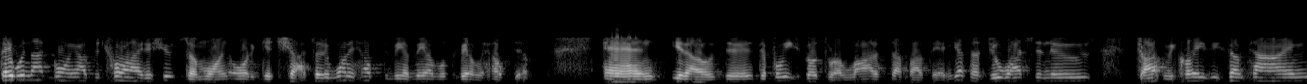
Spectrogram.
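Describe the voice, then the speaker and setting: Ordinary pitch variation runs through speech at a fairly quick pace. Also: man, fairly high pitch for a man. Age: 60s. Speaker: caller, former emergency medical technician. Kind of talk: phone-in call. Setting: phone call. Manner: emotional.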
